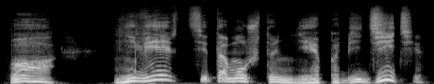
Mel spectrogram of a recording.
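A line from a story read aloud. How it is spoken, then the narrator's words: Sudden near-ecstatic exclamation. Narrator (Russian): воскликнул он вдруг почти в восторге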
